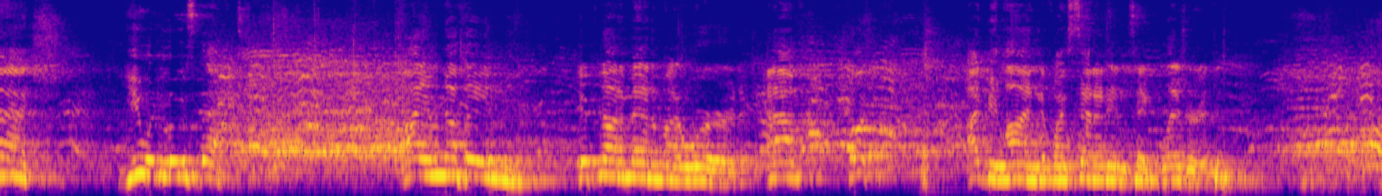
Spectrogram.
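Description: A man speaks with animation into a microphone, heard over loudspeakers in a large echoing hall.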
